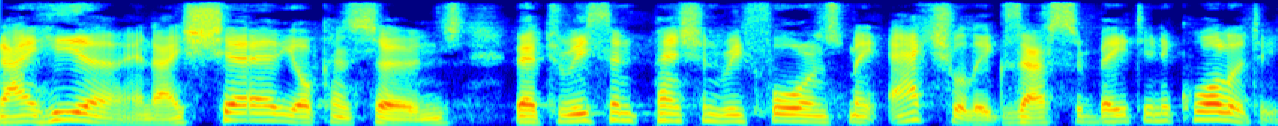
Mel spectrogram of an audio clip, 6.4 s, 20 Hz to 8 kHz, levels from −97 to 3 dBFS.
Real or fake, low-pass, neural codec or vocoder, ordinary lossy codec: fake; 7.2 kHz; codec, 16 kHz, 4 kbps, X-Codec, WavLM features, trained on Multilingual LibriSpeech; MP3, 64 kbps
